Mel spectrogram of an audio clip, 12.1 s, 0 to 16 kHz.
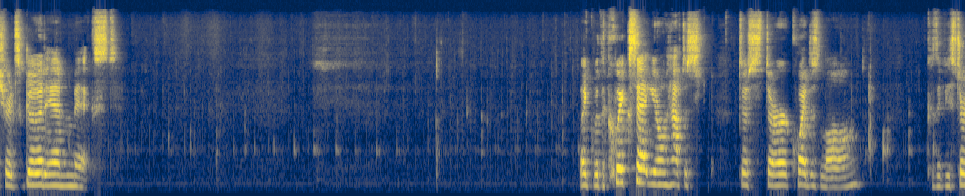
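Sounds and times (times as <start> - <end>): stir stick ticking in plastic cup: 1.0 - 12.0.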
